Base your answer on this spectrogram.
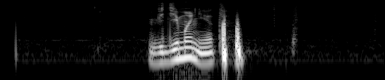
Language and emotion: Russian, neutral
